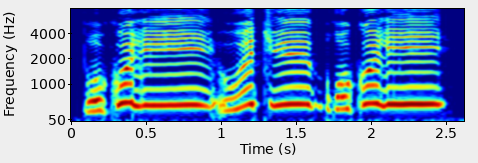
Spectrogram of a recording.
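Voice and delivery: high loud call for a lost dog. Acted.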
